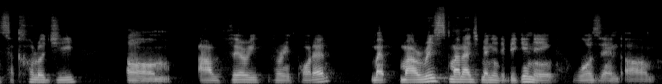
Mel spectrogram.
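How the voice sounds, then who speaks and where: Low-voiced man hosting, halting delivery. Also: no room sound. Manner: halting, deliberate phrasing. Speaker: podcast host, trader. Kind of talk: casual interview chat.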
